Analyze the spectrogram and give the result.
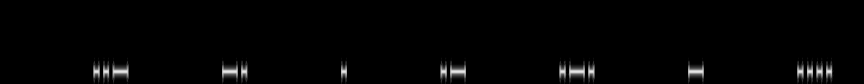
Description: Morse code, heard as a keyed tone, about 25 wpm, spaced as for 8 wpm, 600 Hz. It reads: UNEARTH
